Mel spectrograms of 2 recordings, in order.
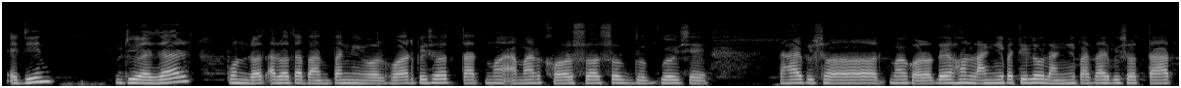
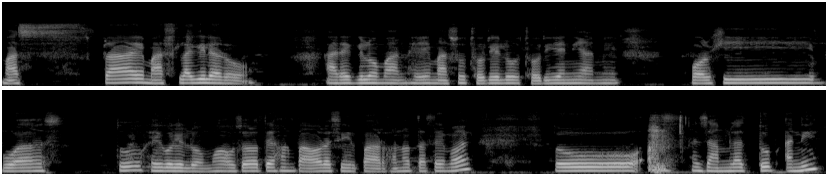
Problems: none marked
